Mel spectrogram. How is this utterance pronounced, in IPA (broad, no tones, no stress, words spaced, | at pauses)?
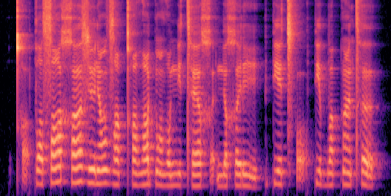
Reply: qʰɔ̰pʲesˤe χʌ zyɾĩ zˤeqʰəðˤʌ pʲɑ̃ðˤymʲetʰɛ χḛmʲəχiɾi | pʲet͡sʼɔ̰ pʲəbʌqɛ̃tʰə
